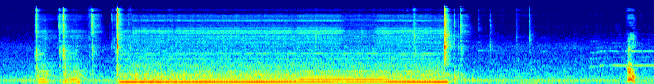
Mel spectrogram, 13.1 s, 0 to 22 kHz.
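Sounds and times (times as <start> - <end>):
motor humming: 2.3 - 9.1.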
